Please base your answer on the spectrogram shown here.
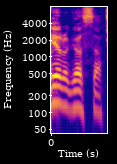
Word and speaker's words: Villaraigosa: While San Jose Mayor Matt Mahan and ex-Los Angeles Mayor Antonio Villa, how do you pronounce that one? Villaraigosa.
